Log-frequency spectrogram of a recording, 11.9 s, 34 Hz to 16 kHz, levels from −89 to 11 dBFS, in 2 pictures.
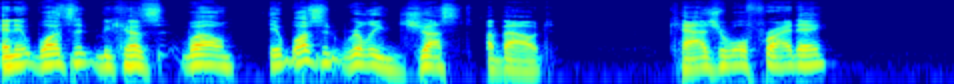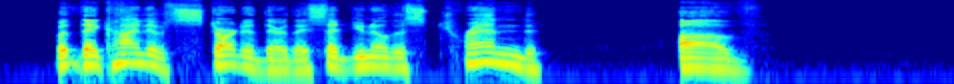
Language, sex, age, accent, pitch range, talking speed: English, male, 50-69, American, 105-135 Hz, 125 wpm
